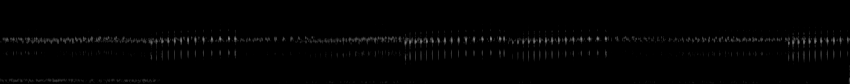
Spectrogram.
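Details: Male spring peepers give shrill, rising whistled peeps over a dense, ringing chorus at a small pond, calling to attract mates while a female listens nearby, recorded with the microphone inches from the frogs.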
